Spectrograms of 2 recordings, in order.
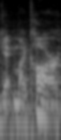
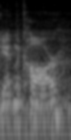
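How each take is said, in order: First: It is said in a Cleveland accent. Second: It is said in a drawn-out Southern accent.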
